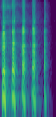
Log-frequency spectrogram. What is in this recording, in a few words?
Happy; voices; heroes; Zafir; kingsraid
